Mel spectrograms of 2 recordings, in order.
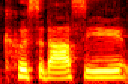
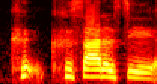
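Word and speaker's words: Kuşadası: So I I call this city Kusadasi which I've probably completely pronounced incorrectly Kusadesi.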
